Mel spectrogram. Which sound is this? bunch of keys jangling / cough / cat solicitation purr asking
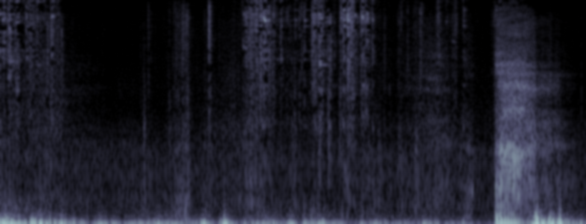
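bunch of keys jangling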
